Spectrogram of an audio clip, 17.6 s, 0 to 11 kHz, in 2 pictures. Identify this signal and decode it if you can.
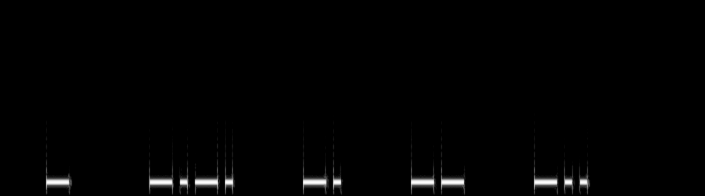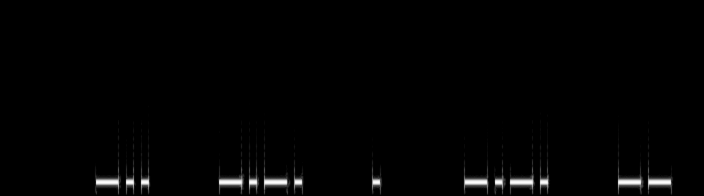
Morse code, heard as a keyed tone, about 13 wpm, spaced as for 7 wpm, 800 Hz. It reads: TCNMD DCECM
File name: LEZIONI / 5 LBVC / 5 LBVC ws 12wpm 3159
